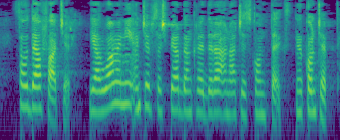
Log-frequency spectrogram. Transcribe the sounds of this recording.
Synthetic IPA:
sawd̪e̞afat͡ʃe̞̰rʲ | jarwame̞niɨnt͡ʃe̞psəʃpjard̪əɨŋkɾe̞d̪e̞ɾeaɨnat͡ʃe̞st̪ | ko̞nt͡ʃe̞p̚t̪

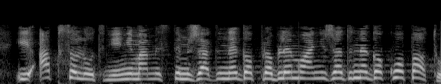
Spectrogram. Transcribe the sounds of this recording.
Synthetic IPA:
iʔapsɔlut̪ɲɛɲɛmamɘst̪ɘmʐad̪nɛɡɔpɾɔblɛmuaɲiʐad̪nɛɡɔkwɔpɔt̪u

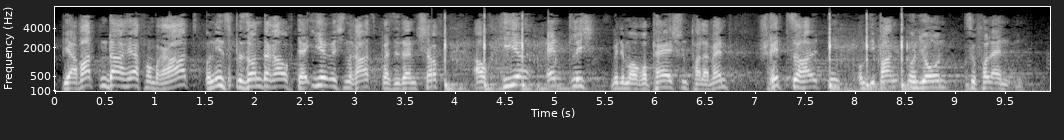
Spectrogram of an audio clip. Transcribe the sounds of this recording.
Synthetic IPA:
viːɐɛɐvaɐtn̩daːɦeːɐfɔmʁaːtʊntɪnsb̥əzɔndəʁəaʊxd̥eːɐʔiːʁɪʃn̩ʁaːt͡spʁ̥ɛzidɛntʃaftʔaʊxhiːɐʔɛntlɪçmɪtd̥eːmɔʏʁopʰɛːɪʃn̩pʰaɐlamɛnt | ʃʁ̥ɪt̚t͡suhaltn̩ʔʊmdiːbaŋkŋ̩ʊnjoːnt͡sufɔlɛndn̩

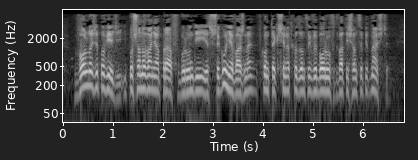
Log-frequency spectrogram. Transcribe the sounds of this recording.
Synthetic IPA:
vɔlnɔʑd͡ʑvɘpɔvʲjed͡ʑiʔipɔʂanɔvaɲapɾavbuɾund̪ʲjijɛst̪ʂt͡ʂɛɡulɲɛvaʐnɛfkɔnt̪ɛkɕt͡ɕɛnat̪xɔd̪zɔnt̪sɘɣvɘbɔɾuvd̪vat̪ɘɕɔnt̪sɛpʲjɛt̪naɕt͡ɕɛ

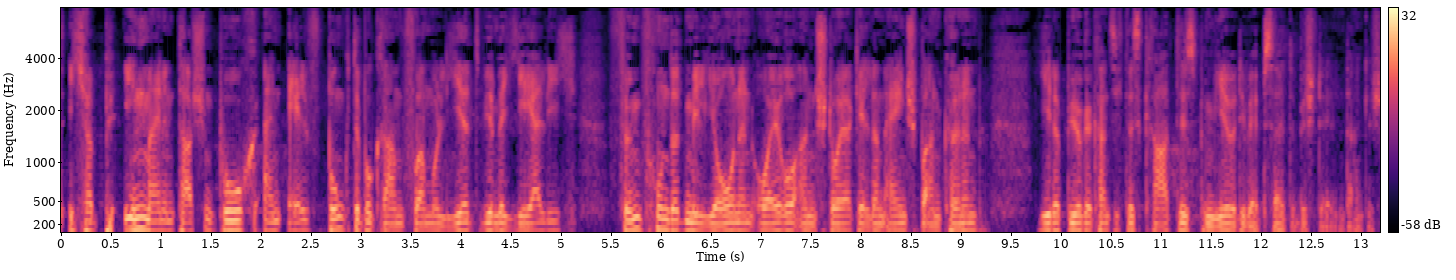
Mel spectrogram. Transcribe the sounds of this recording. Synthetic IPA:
ɪçhaːbɪnmaɪnəmtʰaʃn̩b̥uːxʔaɪnʔɛlfpʰʊ̃ŋktəpʁoɡ̥ʁamfɔɐmuliːɐtvimiːɐjɛːɐlɪç | fʏnfhʊndɐtmɪljoːnənʔɔʏʁoʔa̰nʃtɔʏɐɡɛldɐnʔa̰ɪnʃpaːʁənkʰœnən | jeːɾɐb̥ʏɐɡɐkʰanzɪçd̥asɡ̥ʁaːtɪsb̥aɪmiːɐyːbɐdivɛpsaɪtəb̥əʃtɛ̰ln̩d̥a̰ŋkəʃ

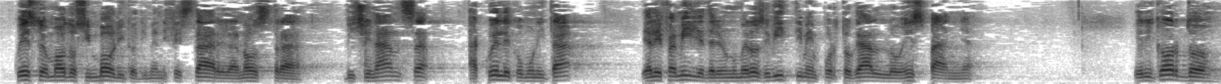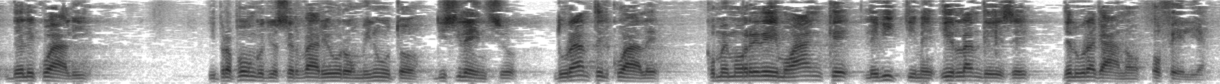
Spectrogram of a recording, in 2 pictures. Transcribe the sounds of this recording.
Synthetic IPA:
kwest̪oɛumːɔːd̪osimbɔːlikod̪imanifest̪aːɾelanɔst̪ɾa | vit͡ʃinant̪sa | akːwelːekomunit̪a | ealːefamiʎːed̪elːenumeɾoːzevit̪ːimeimport̪oɡalːoinspaɲːa | erːikɔrd̪od̪elːekwaːli | vipɾopoŋɡod̪iosːervaːɾeoːɾaumːinuːt̪od̪isilɛnt̪sjo | d̪uɾant̪eilkwaːle | komːemoɾeɾeːmoaŋk̟elevit̪ːimeʔirland̪eːzɪ | d̪elːuɾaɡaːnoːfɛːlja

